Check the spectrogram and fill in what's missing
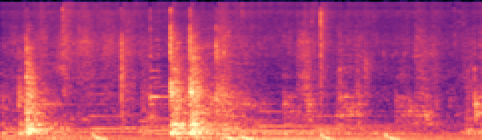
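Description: Yellow pumpkin pieces are stir-fried over a raised flame, giving a soft sizzle under scraping and clinking of a spoon against the pan, with a few louder knocks in the first half, heard close with no talking.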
